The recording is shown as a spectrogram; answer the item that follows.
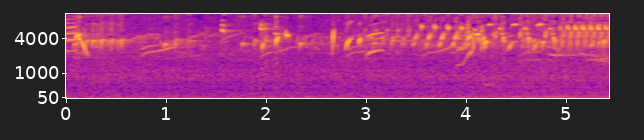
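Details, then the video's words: Goldfinch song: fast, twittering run of high chirps, trills and short buzzy notes with frequent pitch jumps, growing denser and more rapid toward the end; no other clear sounds. "Goldfinch Song"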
